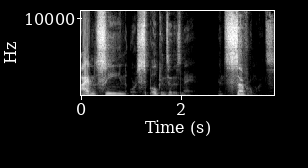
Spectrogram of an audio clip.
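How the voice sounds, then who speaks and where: A man's somewhat breathy voice at a fairly slow pace, dry and close with no echo. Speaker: podcast co-host. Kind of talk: casual chat.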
